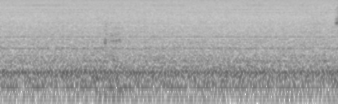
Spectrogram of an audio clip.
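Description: Steady low hum of a fan, made of several level pitched tones under an even hiss: the room tone of the lecture room.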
